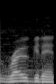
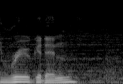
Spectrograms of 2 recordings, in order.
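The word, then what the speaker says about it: Roegadyn: Rogadin isn't Rogadin, it's Rugadin. I never knew. You're supposed to pronounce it Rugadin, which sounds ridiculous.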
